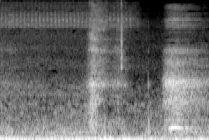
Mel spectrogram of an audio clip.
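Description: A steady low rumble with a couple of faint clicks about a second in, then a short intake of breath near the end, just before speech.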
